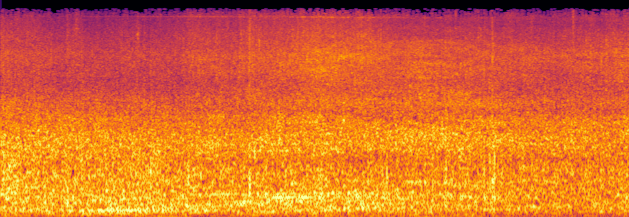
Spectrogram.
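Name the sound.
rain falling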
